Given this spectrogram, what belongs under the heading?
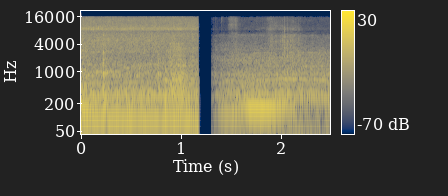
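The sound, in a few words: spice paste with turmeric and cumin frying in a pan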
